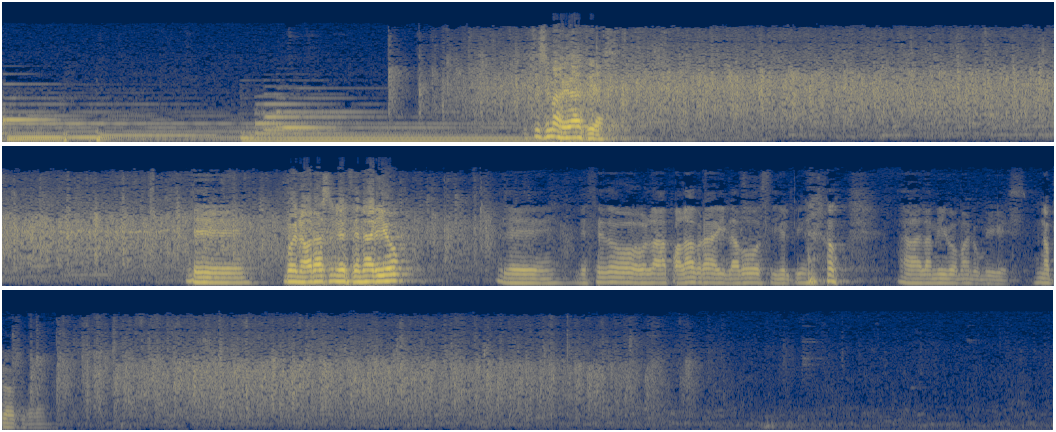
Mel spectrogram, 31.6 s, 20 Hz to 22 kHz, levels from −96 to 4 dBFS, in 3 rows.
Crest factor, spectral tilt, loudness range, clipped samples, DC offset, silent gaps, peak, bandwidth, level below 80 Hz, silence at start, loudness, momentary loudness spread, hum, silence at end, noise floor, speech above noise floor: 20 dB; -5.5 dB/octave; 16 LU; under 0.1%; under 0.1%; none; -4 dBFS; 11.5 kHz; -44 dBFS; 0 s; -23 LUFS; 21 LU; none; 3.6 s; -62 dBFS; 42 dB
